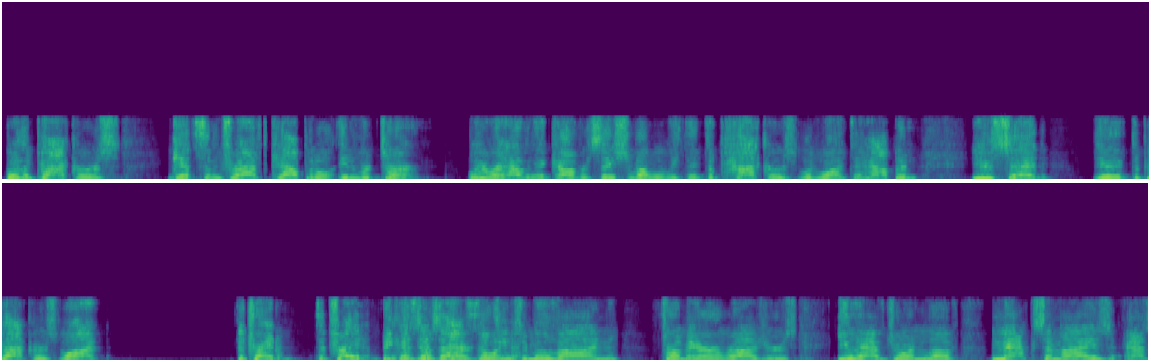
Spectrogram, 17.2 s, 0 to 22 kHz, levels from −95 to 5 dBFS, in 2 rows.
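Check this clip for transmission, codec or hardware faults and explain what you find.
One codec fault runs through the whole clip. Speex codec damage is audible throughout. The speech sounds hoarse and noisy. It points to a very low setting near 6 kbps. Too few bits carry the excitation. Content above 4 kHz is a noise-like fill, and nothing is present above 7.7 kHz.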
